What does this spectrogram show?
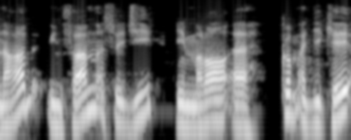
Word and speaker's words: امرأة: La lettre alif placée sous la lettre hamza sert uniquement de support et n'est pas prononcée. Imra'ah.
